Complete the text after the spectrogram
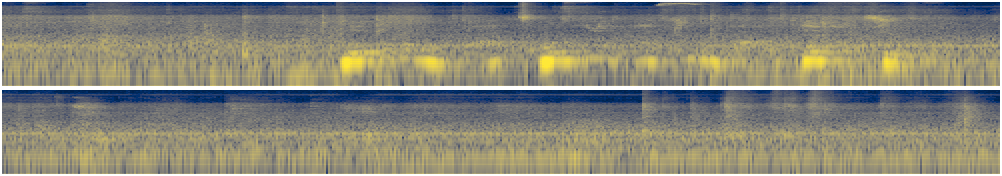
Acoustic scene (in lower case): elevator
